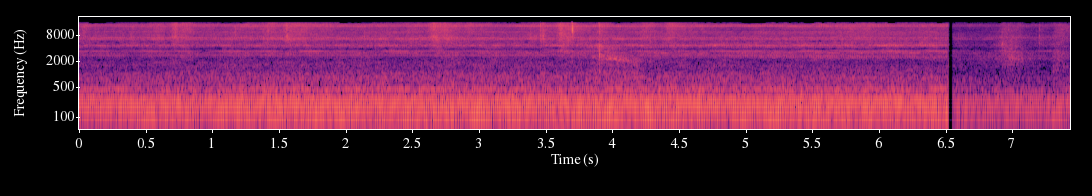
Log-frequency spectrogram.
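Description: Steady low mechanical hum with a faint throb, like a motor running, which drops suddenly in level about six and a half seconds in and carries on more quietly.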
